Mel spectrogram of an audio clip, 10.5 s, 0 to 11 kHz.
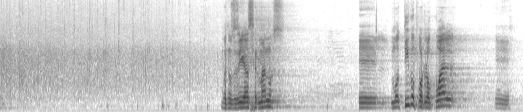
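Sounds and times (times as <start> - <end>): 
congregation applauding during a church service: 0.0 - 5.4
speech: 4.4 - 5.7, 7.2 - 9.2.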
